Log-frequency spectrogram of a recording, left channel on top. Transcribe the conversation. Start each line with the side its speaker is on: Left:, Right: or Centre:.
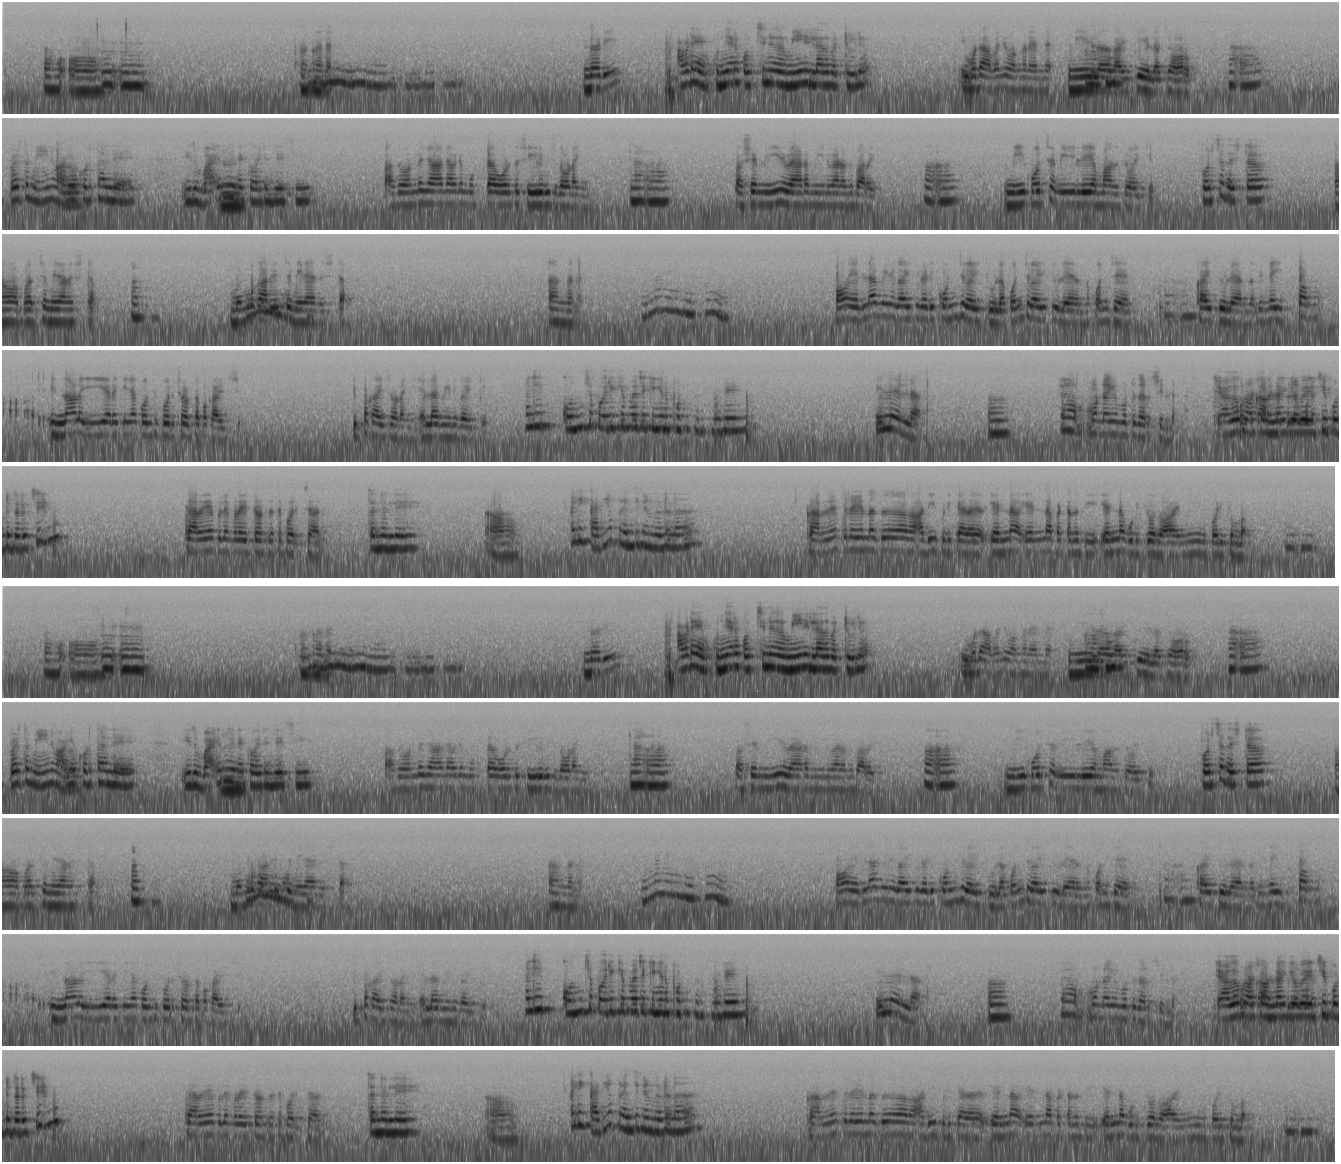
Left: ഓ ഓ
Right: ഉം ഉം <inaudible>
Left: അങ്ങനെ ന്താടി
Right: അവിടെ കുഞ്ഞേറെ കൊച്ചിന് മീൻ ഇല്ലാതെ പറ്റൂല
Left: ഇവിടെ അവനും അങ്ങനെന്നെ മീൻ
Right: ആഹ്
Left: ഇല്ലാതെ കഴിക്കുകയില്ല ചോറ്
Right: ആഹ് ഇപ്പോഴത്തെ മീൻ വാങ്ങി
Left: അതോ
Right: കൊൊടുത്തല്ലേ ഇത് വയറുവേനൊക്കെ
Left: ഉം
Right: വരും ചേച്ചി
Left: അതുകൊണ്ട് ഞാൻ അവന്റെ മുട്ട കൊടുത്ത് ശീലിപ്പിച്ചച്ച് തുടങ്ങി
Right: ആഹാ
Left: പക്ഷെ മീൻ വേണം മീന് വേണംന്ന് പറയും
Right: ആഹ് ആഹ്
Left: മീൻ കോച്ച് മീൻ ഇല്ല അമ്മ ചോദിച്ച
Right: പൊറിച്ചതാ ഇഷ്ട
Left: ആഹ പൊറിച്ച മീനാണ് ഇഷ്ടം
Right: ആഹ്
Left: മുമ്പ്
Right: എല്ലാ
Left: കറിവെച്ച
Right: മീനും കഴിക്കോ
Left: മീനായിരുന്നു ഇഷ്ടം അങ്ങനെ
Right: എല്ലാ മീനും കഴിക്കേ
Left: ഓ എല്ലാ മീനും കഴിക്കൂല അടി കൊഞ്ചു കഴിക്കൂല കൊഞ്ചു കഴിക്കൂലായിരുന്നു കൊഞ്ച്
Right: ആഹ് ആഹ്
Left: കഴിക്കൂലായിരുന്നു പിന്നെ ഇപ്പം ഇന്നാള് ഈ ഇടക്ക് ഞൻ കൊഞ്ച് പൊരിച്ച് കൊടുത്തപ്പ കയ്ച്ച് ഇപ്പ കയ്ച്ച് തൊടങ്ങി എല്ലാ മീനും കഴിക്കും
Right: അല്ല കൊഞ്ച് പൊരിക്കുമ്പോഴത്തേക്ക ഇങ്ങനെ പൊട്ടി തെറിക്കുലെ
Left: ഇല്ല ഇല്ല
Right: ആഹ
Left: <unintelligible> പൊട്ടിത്തെറിച്ചില്ല
Right: യാതോ
Left: കുറച്ചു
Right: പ്രാവശ്യം
Left: കറിവേപ്പില
Right: ഉണ്ടാക്കിയപ്പോ
Left: കൂടേ
Right: ചേച്ചി പൊട്ടിത്തെറിച്ച്
Left: കറിവേപ്പില കൂടെ ഇട്ട എടുത്തിട്ട് പൊരിച്ചാൽ
Right: തന്നെയല്ലേ
Left: ആഹ
Right: അല്ലീ കരിവേപ്പില എന്ത്ന ഹ്ട്ണ്
Left: കറിവേപ്പില ഇടണത് അടി പിടികതെ എണ്ണ എണ്ണ പെട്ടെന്ന് തീ എണ്ണ കുടിക്കുമന്ന് പറയും മീൻ പൊരിക്കുമ്പോ
Right: ആആ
